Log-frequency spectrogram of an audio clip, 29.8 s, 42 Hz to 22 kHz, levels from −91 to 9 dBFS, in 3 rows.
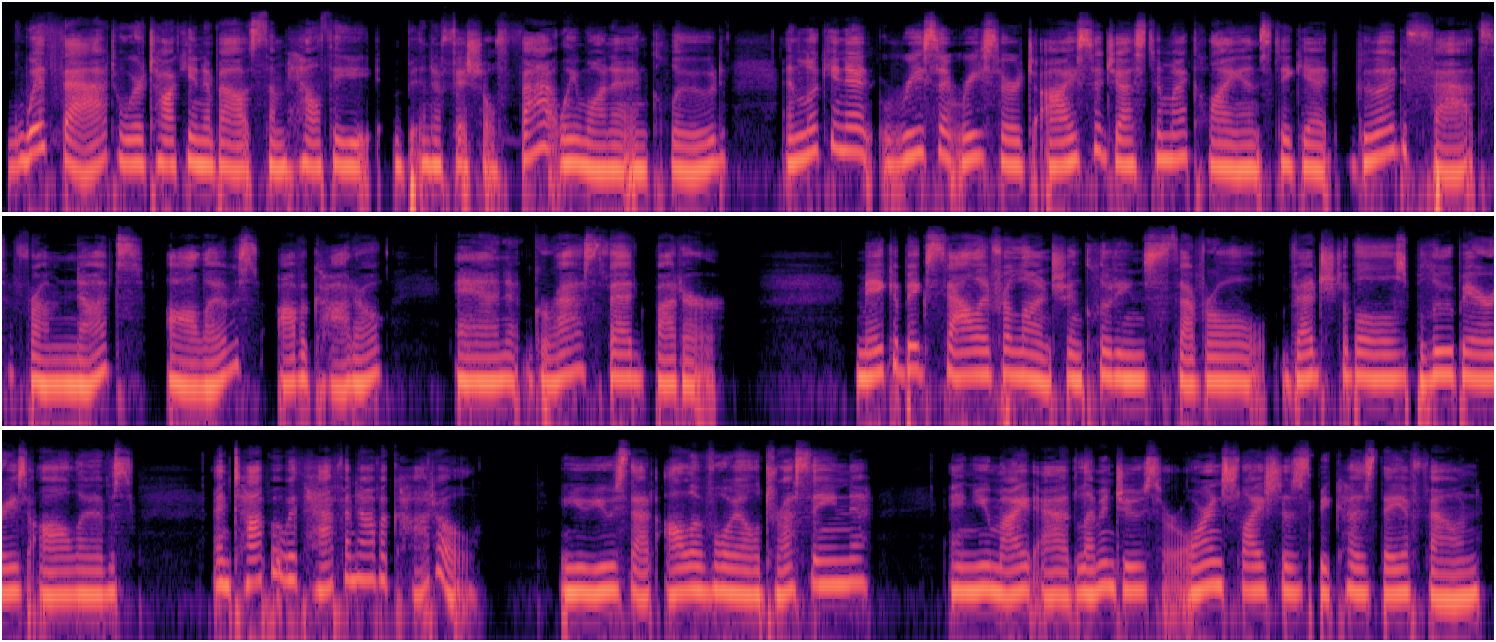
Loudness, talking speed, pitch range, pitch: -25 LUFS, 145 wpm, 165-195 Hz, 180 Hz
